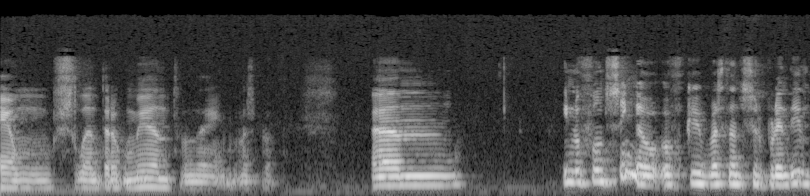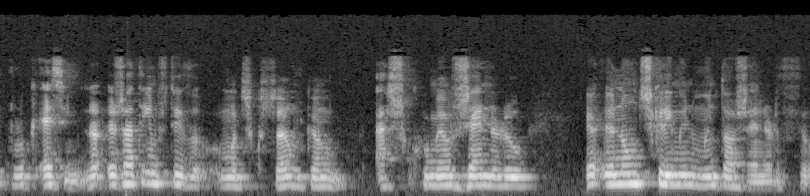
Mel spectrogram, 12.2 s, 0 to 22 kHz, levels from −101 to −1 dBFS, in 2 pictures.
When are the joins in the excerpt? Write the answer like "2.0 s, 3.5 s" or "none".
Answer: none

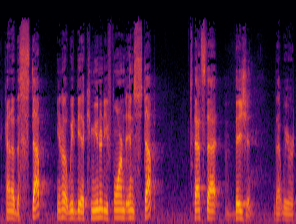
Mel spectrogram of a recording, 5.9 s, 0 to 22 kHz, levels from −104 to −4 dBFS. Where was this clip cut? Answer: 3.9 s

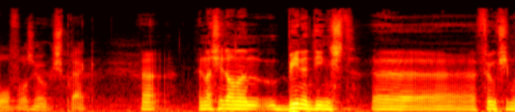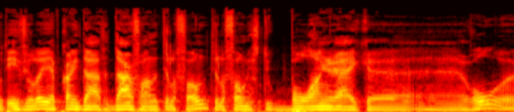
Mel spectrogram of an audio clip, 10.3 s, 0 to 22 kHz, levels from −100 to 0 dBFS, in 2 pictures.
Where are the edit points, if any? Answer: 1.9 s

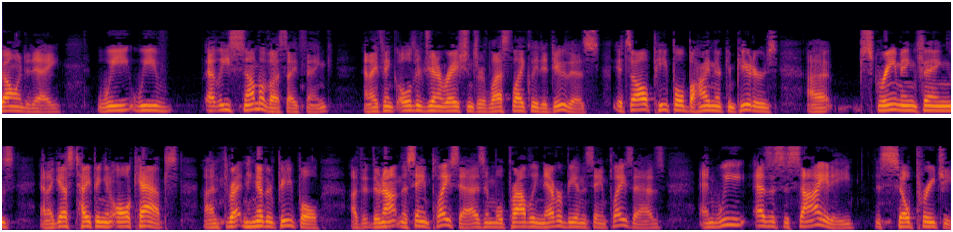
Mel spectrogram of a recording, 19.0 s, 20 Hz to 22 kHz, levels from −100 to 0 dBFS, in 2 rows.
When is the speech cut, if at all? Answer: 6.1 s

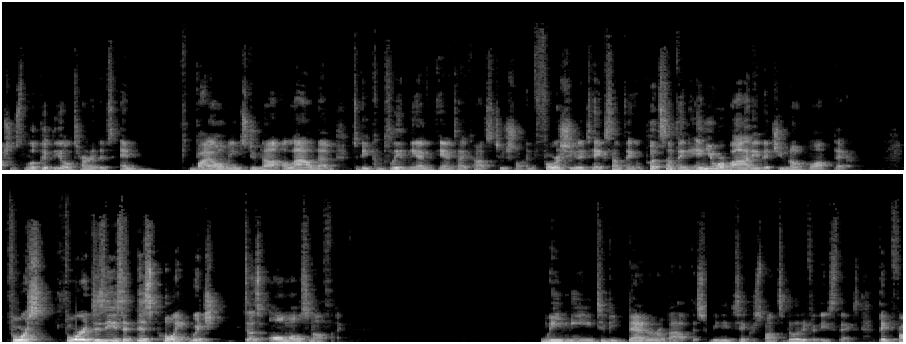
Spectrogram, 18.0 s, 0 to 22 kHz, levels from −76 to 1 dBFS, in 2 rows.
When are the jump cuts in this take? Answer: 16.1 s

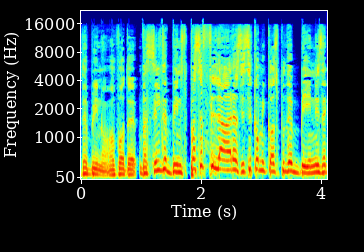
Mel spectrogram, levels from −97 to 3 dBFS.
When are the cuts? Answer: 2.7 s

